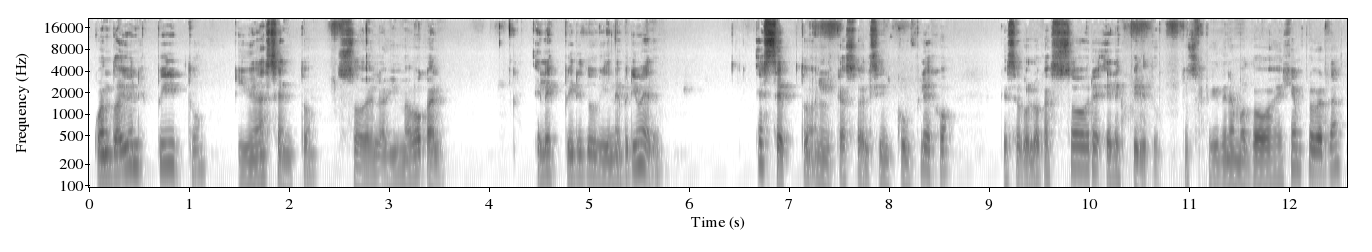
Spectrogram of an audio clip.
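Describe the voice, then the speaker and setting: A man teaching an online class in a dark, mellow voice at a middling pitch. His comes through as he explains each point step by step. He keeps checking that his listeners follow him. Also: animated, moderate pace, creaky. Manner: patient, explanatory, checks understanding with "¿verdad?" and "¿bien?". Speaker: Greek teacher.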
